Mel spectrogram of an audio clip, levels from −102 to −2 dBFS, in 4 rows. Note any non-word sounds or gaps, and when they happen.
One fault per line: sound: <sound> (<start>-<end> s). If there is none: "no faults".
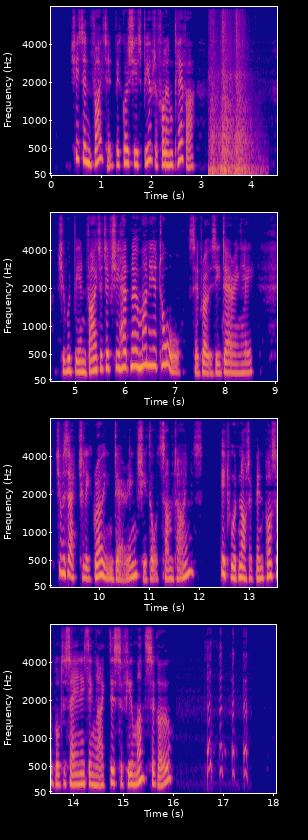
sound: thud (3.1-4.4 s)
sound: laugh (16.6-17.5 s)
